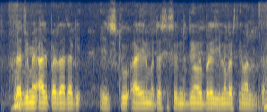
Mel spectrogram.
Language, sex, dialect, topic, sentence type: Hindi, male, Kanauji Braj Bhasha, agriculture, statement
